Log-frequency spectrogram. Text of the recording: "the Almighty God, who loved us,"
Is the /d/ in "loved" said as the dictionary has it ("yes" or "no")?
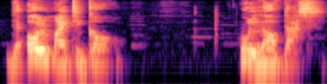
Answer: yes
